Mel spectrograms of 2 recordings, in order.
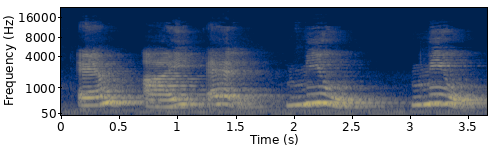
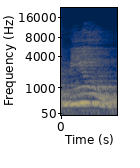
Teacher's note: कोई भी word L से एंड होता है तो उसका एंड का साउंड हम ल को प्रोनाउंस नहीं करते हैं, ल का उच्चारण नहीं आता है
